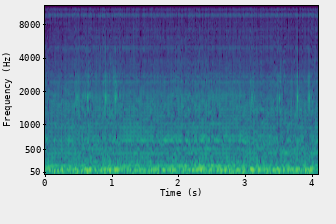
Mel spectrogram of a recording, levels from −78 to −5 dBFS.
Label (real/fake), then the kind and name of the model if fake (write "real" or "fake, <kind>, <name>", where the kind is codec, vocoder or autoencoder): fake, vocoder, BigVGAN v2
